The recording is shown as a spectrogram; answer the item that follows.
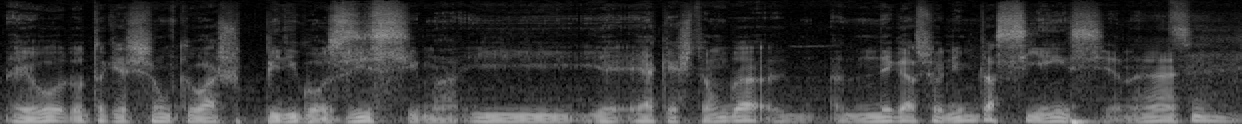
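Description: A man with a very deep, low voice speaks at a moderate pace, somewhat breathy, with ordinary pitch variation. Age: 50s. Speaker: sports journalist. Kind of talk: casual chat.

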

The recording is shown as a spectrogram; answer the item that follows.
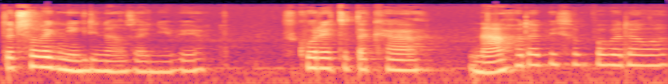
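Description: A woman with a fairly high pitch talks at a moderate pace amid noticeable background noise. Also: ordinary pitch variation. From Slovakia. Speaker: student abroad. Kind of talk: documentary interview.

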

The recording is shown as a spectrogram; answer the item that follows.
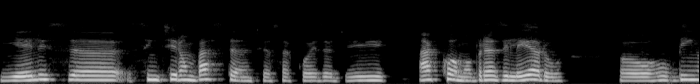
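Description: Fairly even intonation shapes this speech. The speaker is a woman. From Brazil. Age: 50s. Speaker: interview guest, migrant. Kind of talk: interview.

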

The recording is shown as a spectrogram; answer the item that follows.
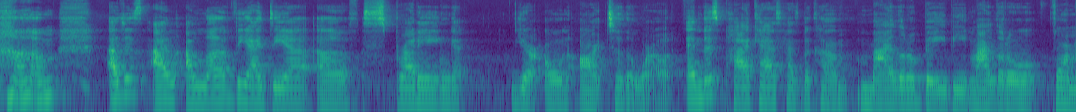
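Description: A woman speaks at a fairly low pitch with ordinary pitch variation. Her pace is fairly slow. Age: 20s. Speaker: podcast host. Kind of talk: casual chat. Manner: animated.

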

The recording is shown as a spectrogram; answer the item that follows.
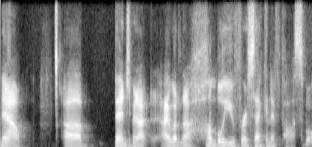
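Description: Showing vocal fry, a man speaks at a fairly high pitch and a moderate pace. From US West Coast, California. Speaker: podcast host. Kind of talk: interview conversation. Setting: remote call.

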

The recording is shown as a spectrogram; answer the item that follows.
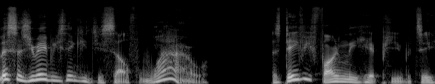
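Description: The recording of this man with a British accent has a dry, close sound with no echo. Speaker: podcast host. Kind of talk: casual chat.

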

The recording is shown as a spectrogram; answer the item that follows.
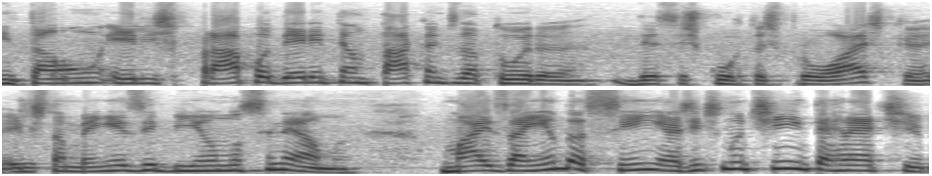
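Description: A high-pitched man with lively intonation, a moderate pace and very even loudness. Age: 40s. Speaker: graphic designer and film blogger. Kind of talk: reading aloud; casual chat.

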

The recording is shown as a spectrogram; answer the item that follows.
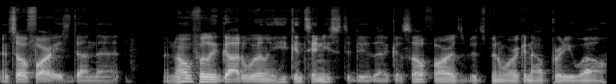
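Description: A man at a fairly quick pace with monotone, flat intonation, on a very clean recording with a silent background. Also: fairly low pitch for a man. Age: 20s. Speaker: podcast host in addiction recovery. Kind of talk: personal monologue. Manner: halting.

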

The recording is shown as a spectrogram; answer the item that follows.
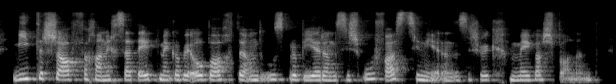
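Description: A woman's somewhat breathy voice in a Swiss accent, fairly high in pitch, monotone and flat, at a moderate pace. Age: 20s. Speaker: human design coach. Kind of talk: casual interview.

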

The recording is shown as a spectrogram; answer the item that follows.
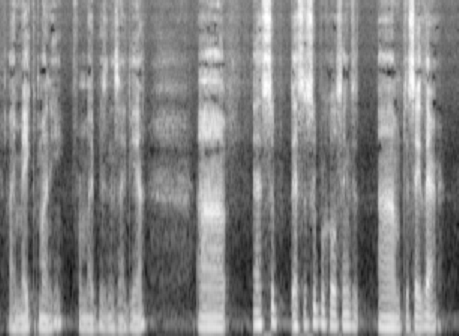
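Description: A man's fairly low, dark and mellow voice, somewhat breathy, with ordinary pitch variation, a fairly quick pace broken by long, frequent pauses, on a very clean recording with a silent background. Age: 20s. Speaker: podcast host and entrepreneur. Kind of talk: casual chat.

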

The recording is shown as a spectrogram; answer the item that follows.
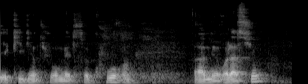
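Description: Audible room echo surrounds a man whose very deep, low voice has a dark, mellow tone, fairly even intonation and a fairly quick pace. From Paris suburbs, France. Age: 40s. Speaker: podcast guest sharing life story. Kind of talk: personal testimony interview. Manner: hesitant, many fillers.

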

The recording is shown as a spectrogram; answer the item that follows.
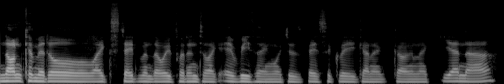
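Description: Speaking in a New Zealand accent, a man with a fairly high voice keeps a monotone, flat intonation. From New Zealand, Auckland. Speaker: podcast host. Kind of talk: casual chat. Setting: remote call.

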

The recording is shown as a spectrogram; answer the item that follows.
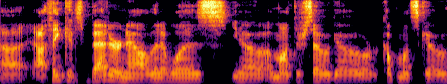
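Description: A man's medium-pitched voice at a moderate pace. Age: 20s. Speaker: wrestling podcast co-host. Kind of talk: casual chat.

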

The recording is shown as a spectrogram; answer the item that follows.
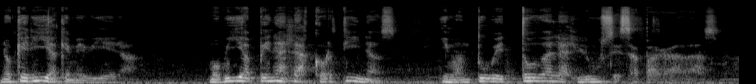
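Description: Intonation lively, a man speaks at a very slow pace. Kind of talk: scary story telling, first-person account of a wolf sighting. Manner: slow, tense, hushed suspense with emphatic repetition; earnest, insistent, building dread.

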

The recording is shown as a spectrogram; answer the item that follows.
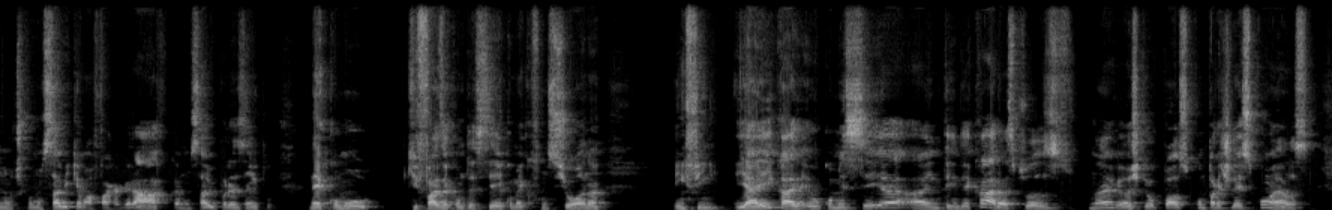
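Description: With a dark, mellow tone, a man talks at a moderate pace in a fairly high pitch with ordinary pitch variation. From São Paulo state, Brazil (Santo André). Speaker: designer. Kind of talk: casual interview chat.

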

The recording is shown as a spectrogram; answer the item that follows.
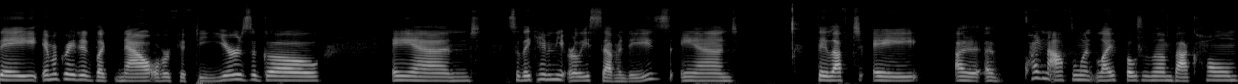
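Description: An unremarkable speaking voice from a woman with a Canadian accent, medium in pitch, fairly slow and fairly even in intonation, on a very clean recording with a silent background and a dry, close sound with no echo. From Canada. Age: 40s. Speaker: leadership coach and author. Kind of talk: interview conversation.

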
